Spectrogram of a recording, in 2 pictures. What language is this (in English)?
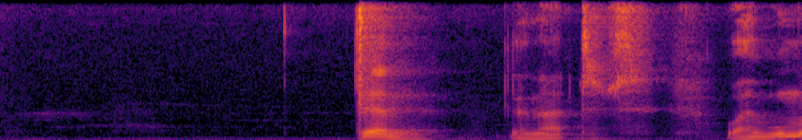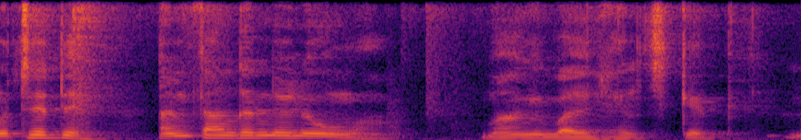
Gambian Wolof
